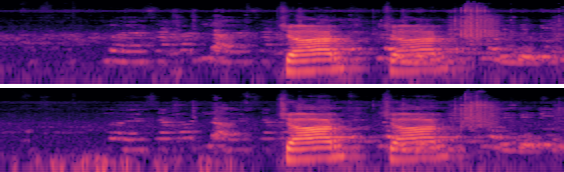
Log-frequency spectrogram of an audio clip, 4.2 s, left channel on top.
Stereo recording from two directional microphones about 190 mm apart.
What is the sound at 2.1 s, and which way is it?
Music, 20° right (ahead or behind).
